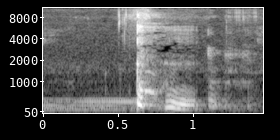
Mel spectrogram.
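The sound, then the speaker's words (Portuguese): A small cough: one short burst with a throaty, voiced tail, followed by a faint second catch, at moderate loudness with no talking. “Tô dando uma tossidinha aí.”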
